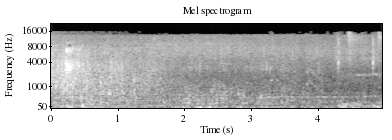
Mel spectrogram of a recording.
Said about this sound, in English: The ground is shaking now. It's an earthquake! The atmospheric pressure is intense. People are scattering and things are falling all over. I can see into the city and the buildings are toppling.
